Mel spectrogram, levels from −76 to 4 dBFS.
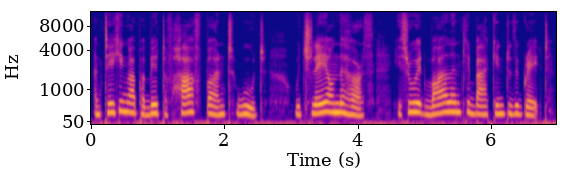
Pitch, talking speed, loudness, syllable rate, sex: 225 Hz, 190 wpm, -16 LUFS, 4.3 syllables/s, female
